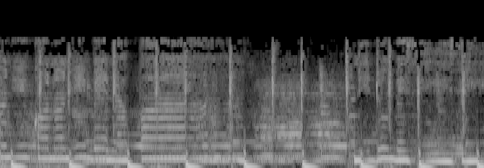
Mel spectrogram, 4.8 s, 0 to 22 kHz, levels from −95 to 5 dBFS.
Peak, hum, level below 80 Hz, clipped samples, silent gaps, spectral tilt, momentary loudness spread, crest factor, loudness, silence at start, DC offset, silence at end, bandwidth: -12 dBFS; none; -30 dBFS; under 0.1%; none; -5 dB/octave; 3 LU; 12 dB; -27 LUFS; 0 s; under 0.1%; 0 s; 8.8 kHz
